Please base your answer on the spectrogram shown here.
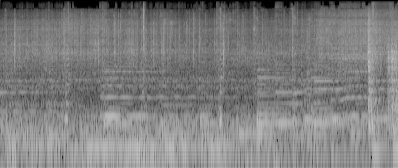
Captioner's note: crackling and popping of the siobak fairy magic at work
